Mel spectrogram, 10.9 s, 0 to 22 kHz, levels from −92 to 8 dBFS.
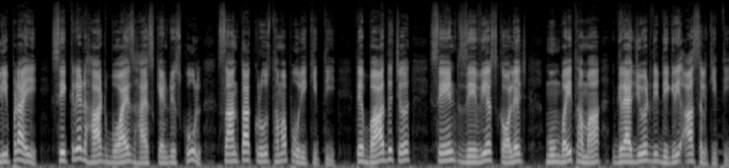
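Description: No technical faults can be heard at any point in the recording.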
